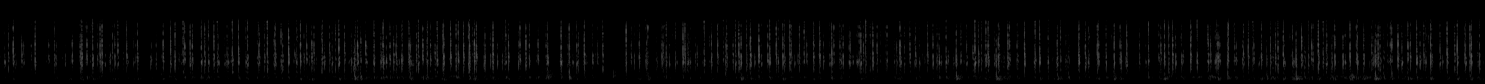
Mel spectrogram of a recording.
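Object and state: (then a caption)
Mechanical keyboard with acrylic case being typed on. A compact Mojo68 mechanical keyboard in a clear acrylic case with cream and orange plastic keycaps is typed on with the fingertips of both hands. Rapid, bright, clacky keystrokes run continuously with almost no low end, pausing only briefly near the middle.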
